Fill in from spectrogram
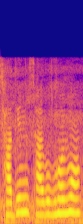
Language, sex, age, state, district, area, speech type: Bengali, female, 18-30, West Bengal, Cooch Behar, urban, spontaneous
